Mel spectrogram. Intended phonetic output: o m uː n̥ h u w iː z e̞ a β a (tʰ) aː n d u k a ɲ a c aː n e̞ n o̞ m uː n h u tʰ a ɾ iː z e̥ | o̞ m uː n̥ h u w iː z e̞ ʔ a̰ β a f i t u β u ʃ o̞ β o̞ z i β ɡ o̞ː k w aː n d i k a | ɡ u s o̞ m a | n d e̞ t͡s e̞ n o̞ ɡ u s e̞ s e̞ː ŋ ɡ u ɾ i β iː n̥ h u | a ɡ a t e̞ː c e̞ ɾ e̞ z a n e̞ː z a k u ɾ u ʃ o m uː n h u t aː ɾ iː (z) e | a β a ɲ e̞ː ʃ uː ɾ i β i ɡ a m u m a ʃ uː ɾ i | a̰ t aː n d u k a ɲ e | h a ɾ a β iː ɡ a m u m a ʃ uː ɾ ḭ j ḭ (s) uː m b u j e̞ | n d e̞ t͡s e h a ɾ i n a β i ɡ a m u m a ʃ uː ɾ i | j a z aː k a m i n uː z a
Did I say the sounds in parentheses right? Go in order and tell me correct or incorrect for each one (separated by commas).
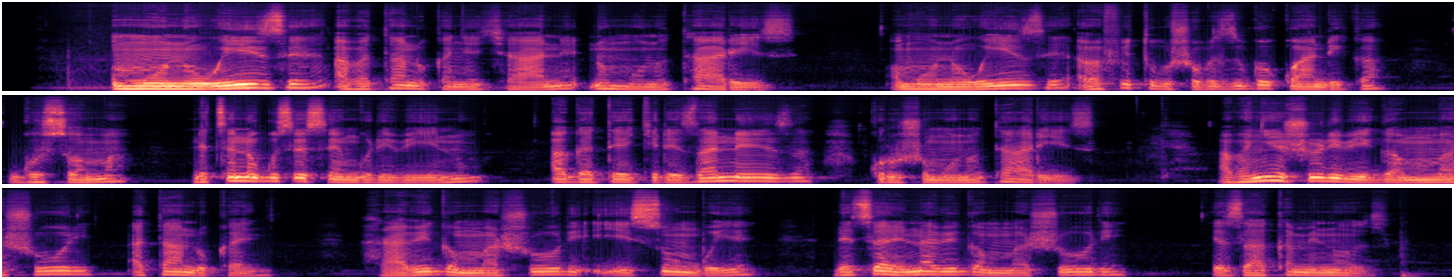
incorrect, correct, correct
